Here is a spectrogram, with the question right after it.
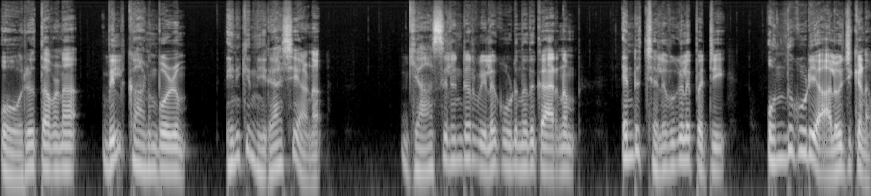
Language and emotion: Malayalam, sad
